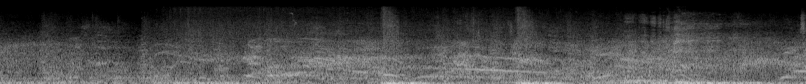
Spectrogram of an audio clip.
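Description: Blades clash and strike with sharp hits.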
